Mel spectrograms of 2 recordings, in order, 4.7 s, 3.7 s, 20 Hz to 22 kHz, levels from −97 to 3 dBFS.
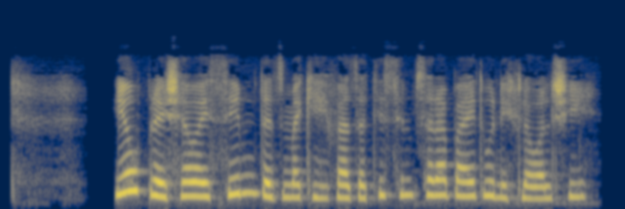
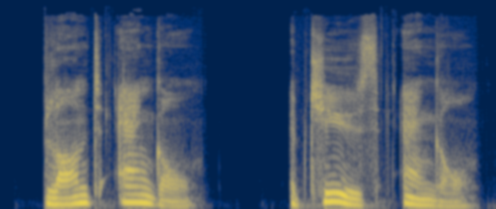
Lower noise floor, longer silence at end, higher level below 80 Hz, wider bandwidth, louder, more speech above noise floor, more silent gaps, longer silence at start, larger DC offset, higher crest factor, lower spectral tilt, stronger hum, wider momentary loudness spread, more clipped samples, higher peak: second, -46 dBFS vs -86 dBFS; about the same, 0.3 s vs 0.2 s; second, -72 dBFS vs -40 dBFS; second, 7.4 kHz vs 14 kHz; about the same, -16 LUFS vs -14 LUFS; second, 30 dB vs 72 dB; first, 0.66-0.84 s vs none; second, 0.1 s vs 0.35 s; second, under 0.1% vs 0.5%; about the same, 16 dB vs 14 dB; second, -3.5 dB/octave vs -6 dB/octave; neither; second, 10 LU vs 14 LU; neither; about the same, 0 dBFS vs 0 dBFS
